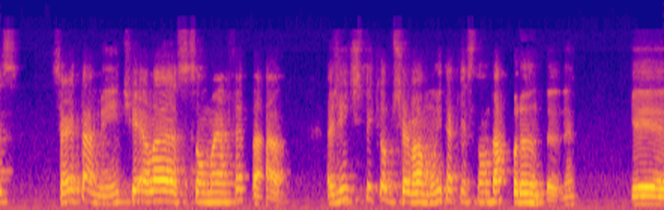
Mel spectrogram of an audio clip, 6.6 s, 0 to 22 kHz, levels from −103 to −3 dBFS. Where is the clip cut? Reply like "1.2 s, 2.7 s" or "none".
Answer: none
